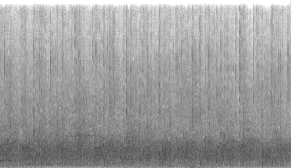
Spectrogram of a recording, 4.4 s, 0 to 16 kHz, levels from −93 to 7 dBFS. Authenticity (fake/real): fake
